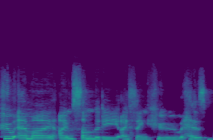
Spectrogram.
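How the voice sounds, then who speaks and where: A woman's voice over noticeable background noise. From South Africa. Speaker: life coach. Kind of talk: interview.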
